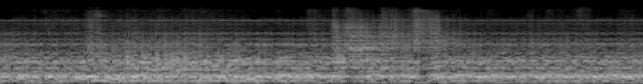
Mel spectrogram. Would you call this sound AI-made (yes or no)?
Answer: yes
